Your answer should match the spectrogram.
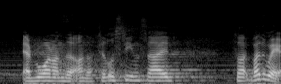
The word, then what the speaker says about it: Philistine: on the on the philistine side thought by the way i think the proper pronunciation is philistine like you put the em emphasis on the different salable philistines but i can't do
